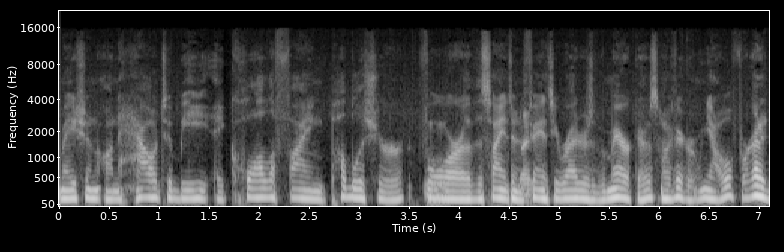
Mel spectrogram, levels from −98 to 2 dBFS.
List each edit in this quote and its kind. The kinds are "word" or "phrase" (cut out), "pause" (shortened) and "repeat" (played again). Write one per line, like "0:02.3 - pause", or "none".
0:03.5 - pause
0:04.5 - word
